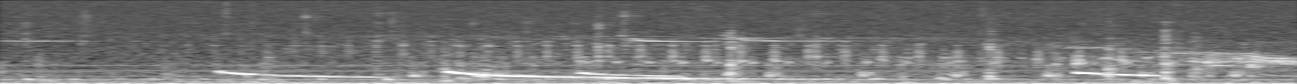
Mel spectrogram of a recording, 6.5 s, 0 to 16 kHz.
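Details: Weddell seals beneath the sea ice of McMurdo Sound, Antarctica, November 2017, heard from an installation 21 m below the ice: short descending glides repeated about every second, faint clicks and a high steady tone above a background hum.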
